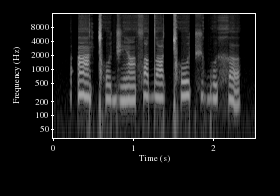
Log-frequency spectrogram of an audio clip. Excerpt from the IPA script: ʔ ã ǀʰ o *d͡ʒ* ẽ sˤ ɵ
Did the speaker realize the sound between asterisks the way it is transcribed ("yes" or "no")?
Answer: yes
